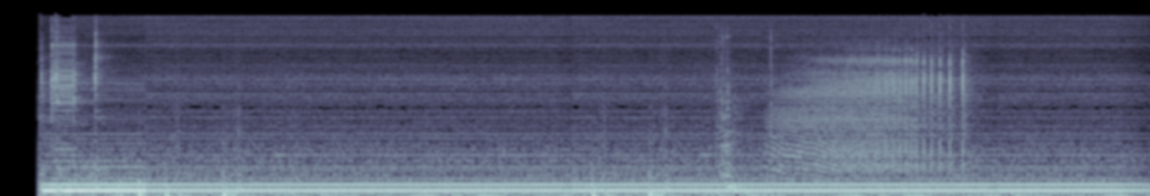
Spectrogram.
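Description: Sound design for a logo animation: a steady low electrical hum that switches on suddenly with a click just after the start. About six seconds in, a door creaks as it swings open.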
